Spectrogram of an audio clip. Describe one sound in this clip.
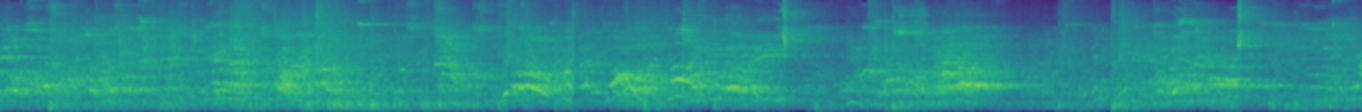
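Players shout and call out across a large echoing gym.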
